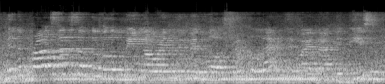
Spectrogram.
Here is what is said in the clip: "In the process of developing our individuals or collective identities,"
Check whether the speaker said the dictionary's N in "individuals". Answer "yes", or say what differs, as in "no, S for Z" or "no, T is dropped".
no, N is dropped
